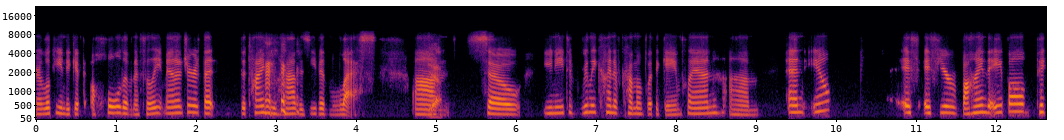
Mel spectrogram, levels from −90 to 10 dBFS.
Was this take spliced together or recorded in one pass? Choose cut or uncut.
cut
